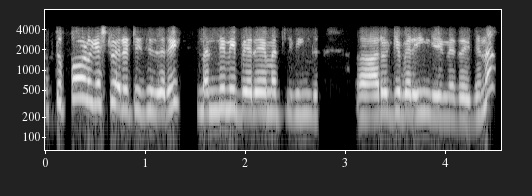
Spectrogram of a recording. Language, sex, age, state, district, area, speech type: Kannada, female, 45-60, Karnataka, Dharwad, rural, conversation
